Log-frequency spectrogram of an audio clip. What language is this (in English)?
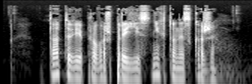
Ukrainian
